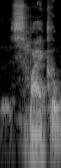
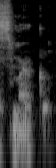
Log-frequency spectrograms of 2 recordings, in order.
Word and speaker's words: Smikle: apologies for that um I meant to say uh smel but I said smirk look K smich cooked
